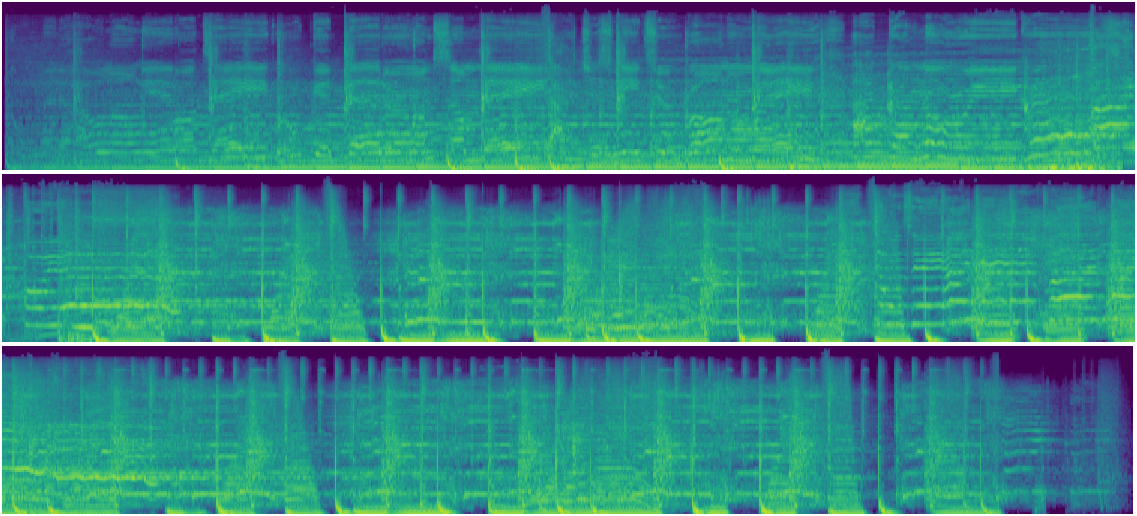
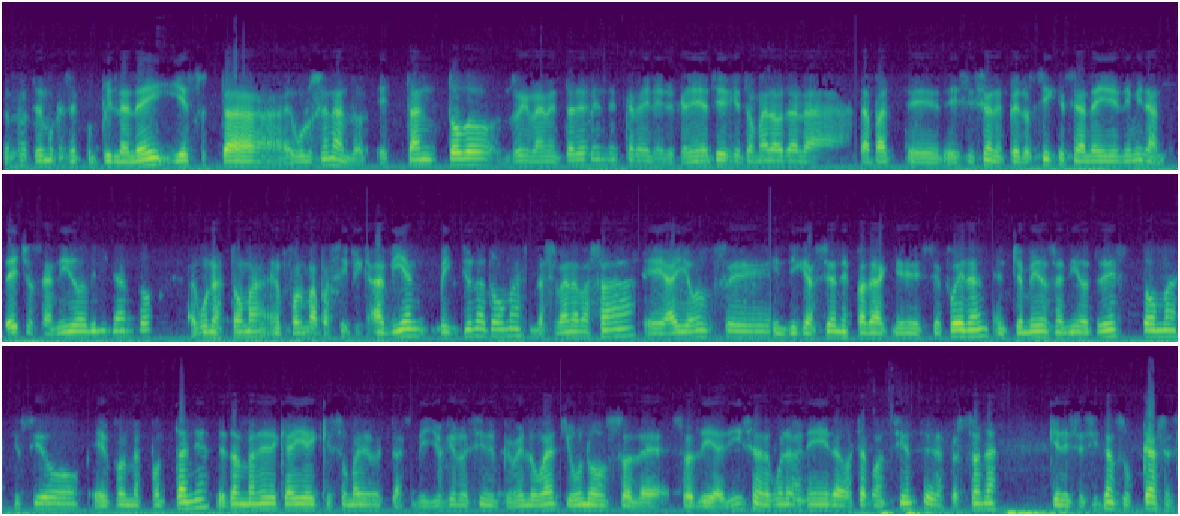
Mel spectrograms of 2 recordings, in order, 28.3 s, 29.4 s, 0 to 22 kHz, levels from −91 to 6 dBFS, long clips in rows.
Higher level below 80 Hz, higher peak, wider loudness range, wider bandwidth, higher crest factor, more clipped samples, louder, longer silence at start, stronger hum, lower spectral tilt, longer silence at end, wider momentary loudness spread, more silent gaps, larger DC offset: first, -18 dBFS vs -34 dBFS; about the same, 0 dBFS vs 0 dBFS; about the same, 5 LU vs 3 LU; first, 16.5 kHz vs 6.2 kHz; about the same, 14 dB vs 18 dB; neither; first, -15 LUFS vs -19 LUFS; about the same, 0.05 s vs 0 s; neither; second, -4 dB/octave vs -8.5 dB/octave; first, 0.2 s vs 0 s; about the same, 8 LU vs 8 LU; neither; neither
